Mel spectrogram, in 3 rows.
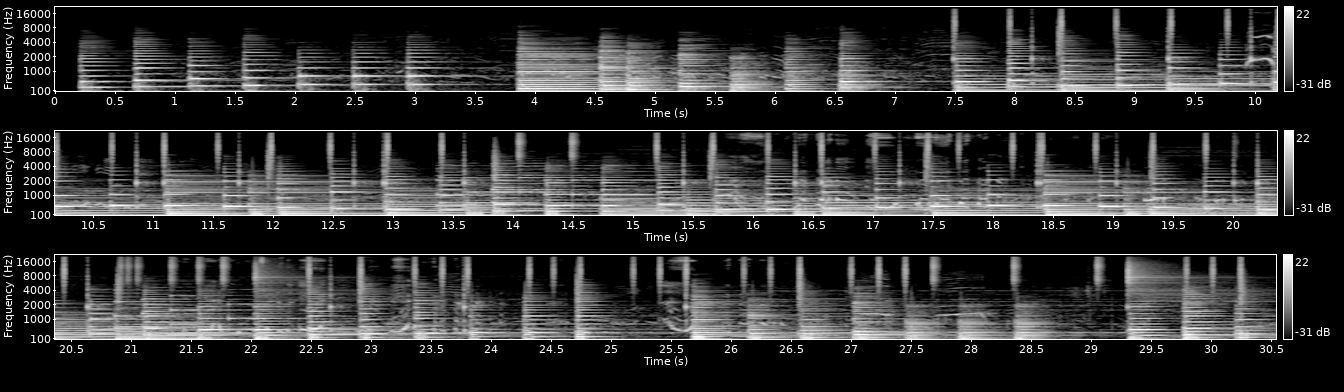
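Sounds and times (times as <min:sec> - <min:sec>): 
laughter: 0:01.6 - 0:30.5
instrumental music: 0:07.4 - 0:30.5.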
